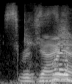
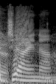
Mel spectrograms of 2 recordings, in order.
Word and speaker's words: Regina: Regina. – Regina.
